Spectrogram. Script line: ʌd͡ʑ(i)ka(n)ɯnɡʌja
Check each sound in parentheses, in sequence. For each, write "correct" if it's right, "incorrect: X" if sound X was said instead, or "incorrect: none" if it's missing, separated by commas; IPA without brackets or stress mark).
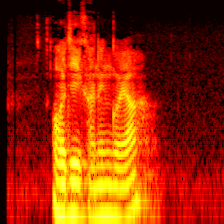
correct, correct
